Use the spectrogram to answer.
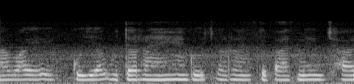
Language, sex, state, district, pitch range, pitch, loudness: Hindi, female, Punjab, Kapurthala, 215-225 Hz, 220 Hz, -16 LUFS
